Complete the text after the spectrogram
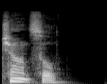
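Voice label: "chancel", British English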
